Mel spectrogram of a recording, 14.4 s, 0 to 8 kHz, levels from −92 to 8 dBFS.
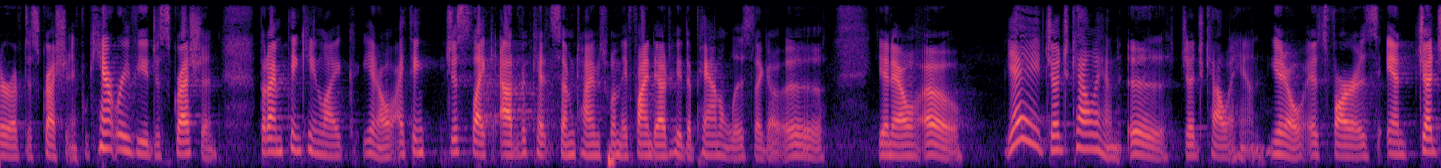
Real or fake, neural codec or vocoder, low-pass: real; none; 7.2 kHz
